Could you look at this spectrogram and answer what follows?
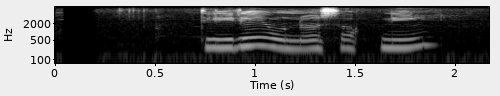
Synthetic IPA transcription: d̪̥ʱeɾʌjɦunʌsʌkni

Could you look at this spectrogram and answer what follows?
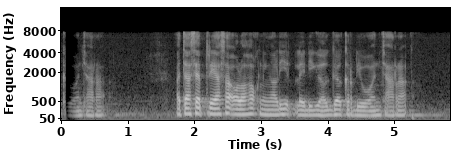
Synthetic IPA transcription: kwaɲt͡ʃaɾa | at͡ʃasɛp̚t̪ɾiasaɔlɔɦɔk̚niŋalilediɡaɡakərdiwawaɲt͡ʃaɾa

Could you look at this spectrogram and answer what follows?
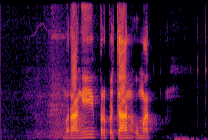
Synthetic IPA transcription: məɾaŋipərpət͡ʃaːnṵmat̪̚

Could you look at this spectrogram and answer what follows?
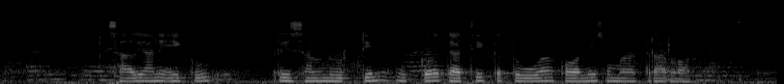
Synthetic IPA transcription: salianeiku | rizalnurd̪̥ɪnuɡ̥ɔ̤d̪̥a̤d̪̥i̤kət̪uwakonisumat̪ɾarlɔ

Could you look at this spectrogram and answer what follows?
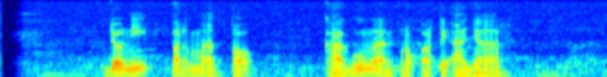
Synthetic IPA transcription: d͡ʒɔnipərmat̪ɔ | kaɡuŋanpɾɔpərt̪ḭʔaɲar

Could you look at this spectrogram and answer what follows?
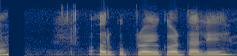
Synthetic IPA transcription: ʌrukoprʌjoɡkːʌrt̪ale

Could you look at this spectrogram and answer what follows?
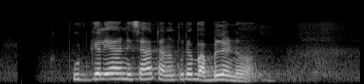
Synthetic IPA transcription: pud̪ɡəlejaːnisaːt̪anət̪uɾəbabələnəʋa̰

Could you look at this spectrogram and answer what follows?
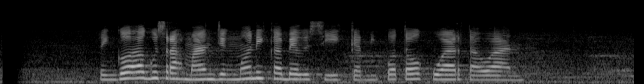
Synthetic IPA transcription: riŋɡoaɡusrahmand͡ʒɨŋmɔnikabɛlusikɨrdipɔt̪ɔkuwart̪awan

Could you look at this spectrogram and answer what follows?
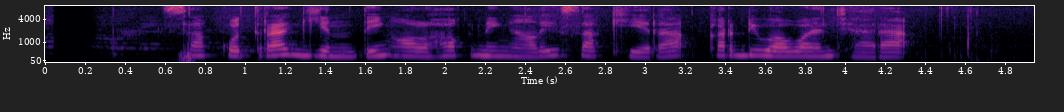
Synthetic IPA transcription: sakut̪ɾaɡint̪ɪŋɔlɔɦɔk̚niŋalisakʰiɾakərdiwawaɲt͡ʃaɾa

